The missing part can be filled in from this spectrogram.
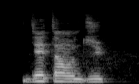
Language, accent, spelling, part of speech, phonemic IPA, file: French, Canada, détendus, adjective, /de.tɑ̃.dy/, LL-Q150 (fra)-détendus.wav
- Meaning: masculine plural of détendu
